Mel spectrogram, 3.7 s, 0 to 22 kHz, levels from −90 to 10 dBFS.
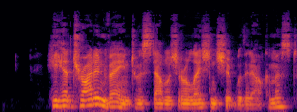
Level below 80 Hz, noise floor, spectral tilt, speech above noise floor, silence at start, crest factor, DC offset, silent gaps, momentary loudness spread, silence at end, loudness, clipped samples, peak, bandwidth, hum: -58 dBFS; -63 dBFS; -4 dB/octave; 44 dB; 0.6 s; 18 dB; under 0.1%; none; 9 LU; 0 s; -18 LUFS; under 0.1%; -2 dBFS; 15 kHz; none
